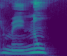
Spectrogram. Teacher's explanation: Entonces, el acento se va a concentrar en la última sílaba. Esta palabra tiene dos sílabas, menú. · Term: sílaba tónica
